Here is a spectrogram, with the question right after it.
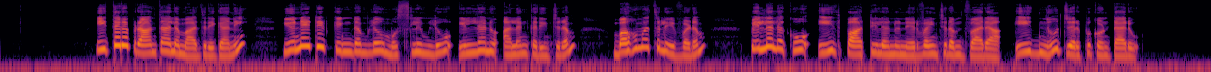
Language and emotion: Telugu, neutral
